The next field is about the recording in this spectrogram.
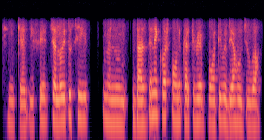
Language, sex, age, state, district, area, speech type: Punjabi, female, 18-30, Punjab, Patiala, urban, conversation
